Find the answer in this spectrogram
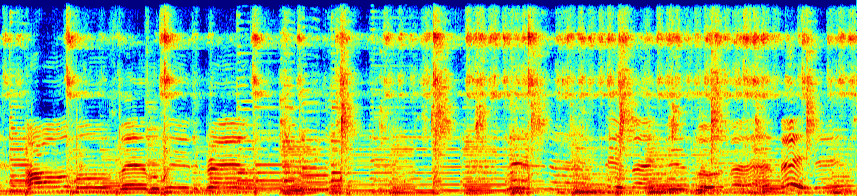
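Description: A blues band playing between sung lines, with bending lead notes over a steady accompaniment and a shaker-like rattle keeping time.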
